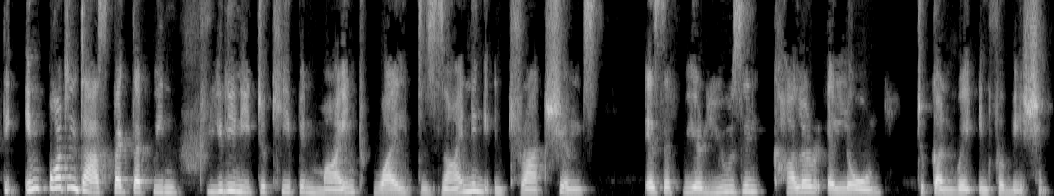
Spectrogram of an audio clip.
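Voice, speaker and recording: A woman with a medium-pitched voice gives an instructional webinar talk. She explains each point in a measured, formal way, as an expert presenter. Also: animated, darkish tone, husky.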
